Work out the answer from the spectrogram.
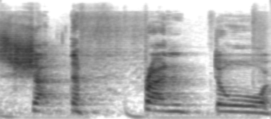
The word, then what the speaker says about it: shut the front door: And you have to say it like this, shut the front door. You have to put stress on F because it sounds like the F word.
